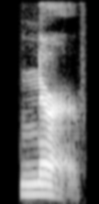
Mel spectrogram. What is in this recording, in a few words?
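"nerve", British English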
